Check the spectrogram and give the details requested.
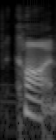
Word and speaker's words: pecan: am okay it's coming up is the you pronounce it pecan okay so you pronounce it correctly lovely um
